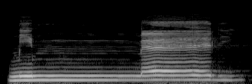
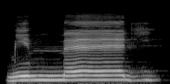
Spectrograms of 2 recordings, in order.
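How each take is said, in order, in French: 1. Le n fusionne avec un bourdonnement nasal tenu. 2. Le n fusionne sans tenue nasale. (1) "la prononciation correcte est" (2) "L'erreur et la prononciation sont données de temps pour la ghunna"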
